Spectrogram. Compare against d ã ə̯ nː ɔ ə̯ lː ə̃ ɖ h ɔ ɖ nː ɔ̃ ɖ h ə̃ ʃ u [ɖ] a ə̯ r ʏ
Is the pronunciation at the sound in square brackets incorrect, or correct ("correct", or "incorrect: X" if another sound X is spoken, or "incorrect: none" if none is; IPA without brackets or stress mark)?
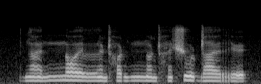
correct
